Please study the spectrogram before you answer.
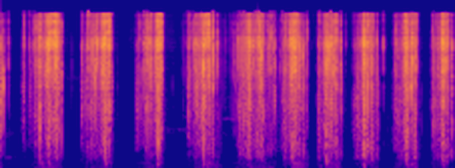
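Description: A plastic toothbrush's bristles scrape and brush across a loose orange mound of kinetic sand (moldable sand) on a white surface. After a couple of short ticks come nine separate, bright, hissing scratch strokes with almost no low end and no ring. The soft, granular, not-hollow sand crumbles and spreads.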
